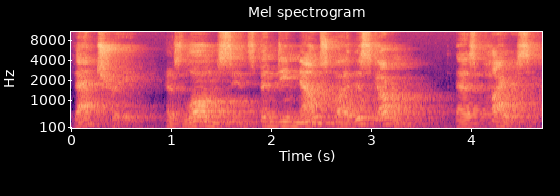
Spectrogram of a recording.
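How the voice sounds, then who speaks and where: A man reciting a historic abolitionist speech as theatrical nineteenth-century oratory, declamatory and emphatic, with dramatic pauses. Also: fairly high pitch. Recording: very echoey hall, distant from mic.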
